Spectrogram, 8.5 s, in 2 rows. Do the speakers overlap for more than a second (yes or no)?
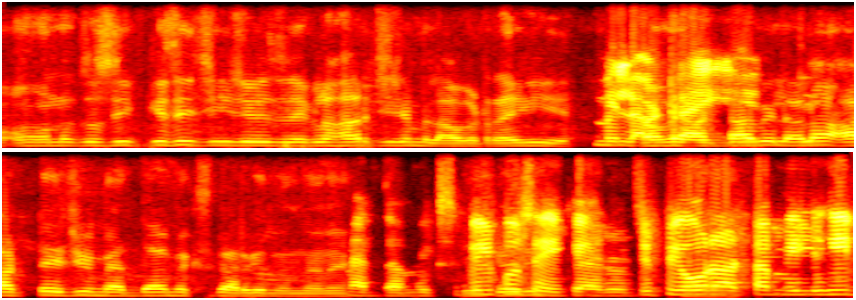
no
